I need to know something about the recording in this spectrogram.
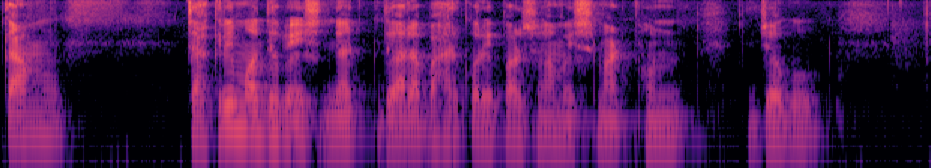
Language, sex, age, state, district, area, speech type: Odia, female, 45-60, Odisha, Bargarh, urban, spontaneous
